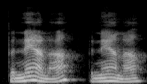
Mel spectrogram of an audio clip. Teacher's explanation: So look at that, three letter A's, right? But we only say the black cat vowel in that middle syllable. That's the stressed syllable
